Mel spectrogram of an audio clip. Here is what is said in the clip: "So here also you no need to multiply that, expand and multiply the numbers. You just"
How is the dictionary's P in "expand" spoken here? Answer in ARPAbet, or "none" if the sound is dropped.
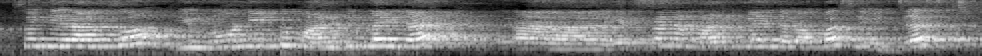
none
